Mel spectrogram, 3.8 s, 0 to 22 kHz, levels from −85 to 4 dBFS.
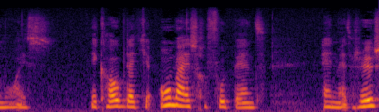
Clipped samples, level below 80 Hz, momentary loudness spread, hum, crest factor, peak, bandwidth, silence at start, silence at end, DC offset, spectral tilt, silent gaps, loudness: under 0.1%; -58 dBFS; 14 LU; none; 18 dB; -4 dBFS; 16.5 kHz; 0 s; 0 s; under 0.1%; -6.5 dB/octave; none; -23 LUFS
